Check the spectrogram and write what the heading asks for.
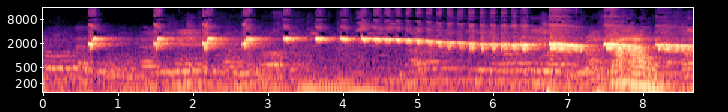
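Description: Wooden hand-blown bird call (pio) imitating the nambu pé-roxo tinamou: whistled notes that come faster and faster, running into a quick trill that slowly falls in pitch, with a few longer, louder notes near the end.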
